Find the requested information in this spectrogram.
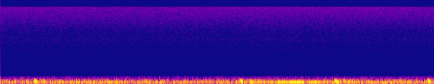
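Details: Low humpback whale song: a series of short upswept groans and one sustained steady note toward the end, set against constant deep, muffled background noise.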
